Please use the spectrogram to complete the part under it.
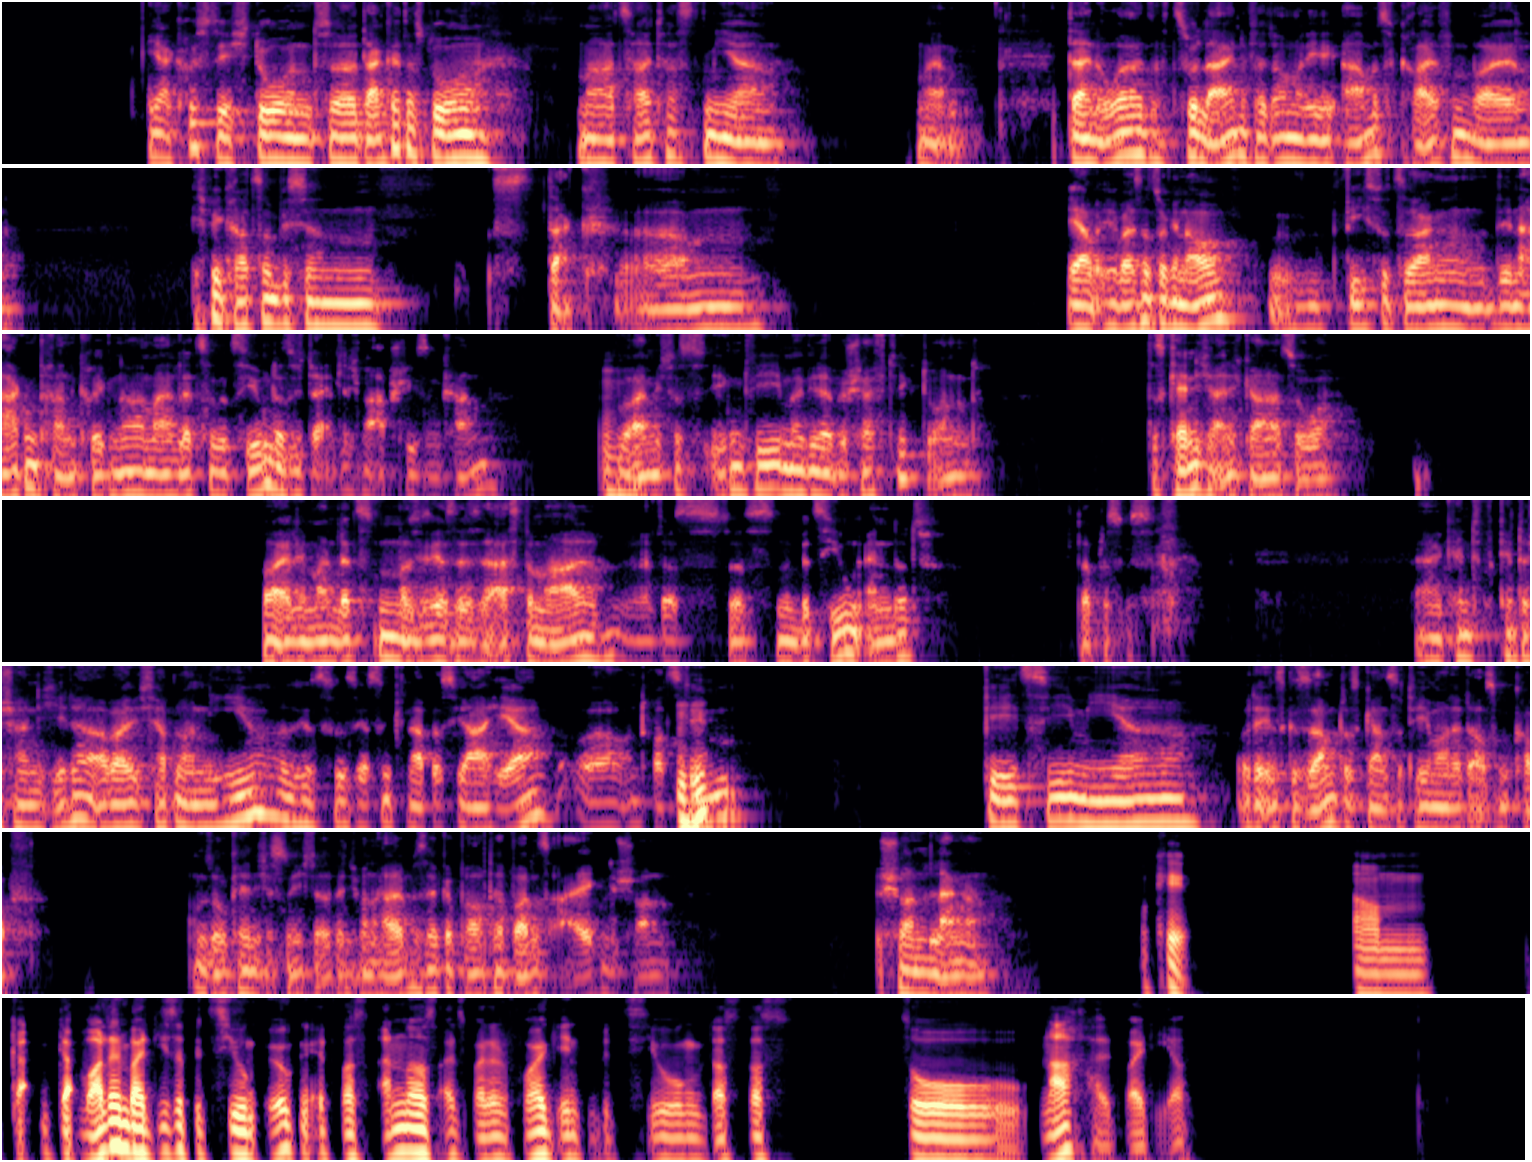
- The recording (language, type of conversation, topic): German, advice, Wie kann ich die Vergangenheit loslassen, um bereit für eine neue Beziehung zu sein?
- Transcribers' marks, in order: in English: "stuck"; chuckle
